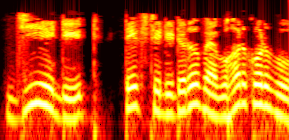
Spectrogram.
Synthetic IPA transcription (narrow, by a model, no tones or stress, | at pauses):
d͡ʑieɖiʈ | ʈːeksʈeɖiʈaɾobɛboɦaɾkoɾbo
